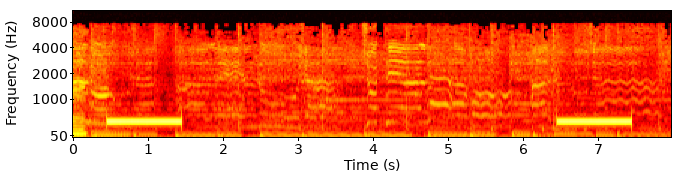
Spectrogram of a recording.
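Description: A telephone ringing tone sounds while the caller waits for an answer. Two long, steady, mid-pitched tones about a second each ring out at the start and near the end, with continuous melodic music playing underneath and between them.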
